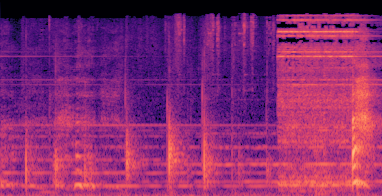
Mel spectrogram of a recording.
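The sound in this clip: A telephone rings in an Italian-language drama scene. Faint, irregular soft knocks come first, then a bright, steady electric ring starts partway through and holds loud to the end.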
